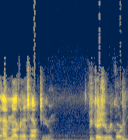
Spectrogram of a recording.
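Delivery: straight-faced tone. Retelling what the front desk lady told the brother: imitating a deadpan reply. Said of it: "with a very, very straight face".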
